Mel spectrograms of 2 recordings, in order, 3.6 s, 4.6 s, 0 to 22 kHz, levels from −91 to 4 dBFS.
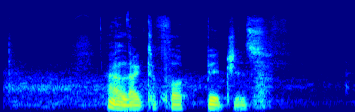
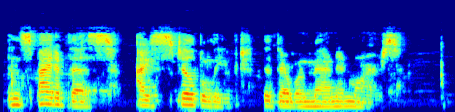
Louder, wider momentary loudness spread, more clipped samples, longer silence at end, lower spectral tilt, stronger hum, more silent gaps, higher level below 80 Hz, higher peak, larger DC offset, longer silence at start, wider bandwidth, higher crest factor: second, -41 LUFS vs -20 LUFS; first, 13 LU vs 10 LU; neither; first, 0.85 s vs 0.1 s; first, -6 dB/octave vs -2 dB/octave; neither; neither; second, -78 dBFS vs -66 dBFS; second, -22 dBFS vs -2 dBFS; neither; first, 0.4 s vs 0.05 s; first, 14 kHz vs 9.6 kHz; about the same, 20 dB vs 20 dB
